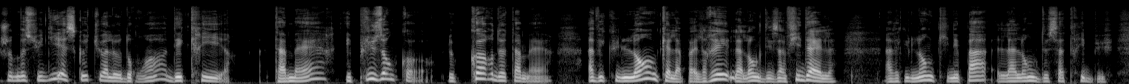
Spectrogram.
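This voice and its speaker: In a Tunisian accent, a woman speaks at a moderate pace in a fairly low pitch with very wide pitch swings, on a very clean recording with a silent background and a dry, close sound with no echo. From rural northwestern Tunisia, near Algerian border. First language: Tunisian Arabic (speaking French). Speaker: novelist and journalist. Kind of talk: interview. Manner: halting, with repetitions.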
